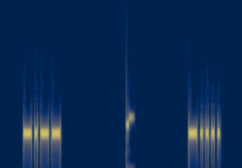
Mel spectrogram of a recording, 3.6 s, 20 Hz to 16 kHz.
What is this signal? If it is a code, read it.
Morse code, heard as a keyed tone, about 27 wpm, 700 Hz. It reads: Y 6
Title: Single Letter-Number 28wpm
